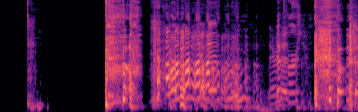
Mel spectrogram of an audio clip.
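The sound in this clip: Coughing caused by powder from a chili chip caught in the back of the throat: a few harsh, raspy coughing bursts in irregular clusters separated by short pauses.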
